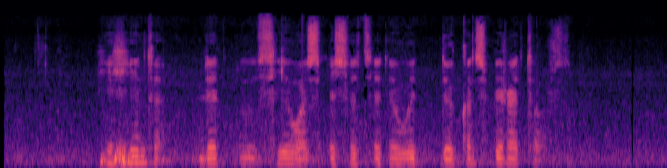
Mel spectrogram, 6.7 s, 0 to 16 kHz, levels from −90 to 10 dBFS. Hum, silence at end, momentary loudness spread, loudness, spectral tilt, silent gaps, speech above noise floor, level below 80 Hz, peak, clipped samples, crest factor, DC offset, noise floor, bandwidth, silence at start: none; 0 s; 16 LU; -30 LUFS; -4 dB/octave; none; 23 dB; -62 dBFS; -14 dBFS; under 0.1%; 20 dB; under 0.1%; -54 dBFS; 11.5 kHz; 0.05 s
